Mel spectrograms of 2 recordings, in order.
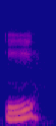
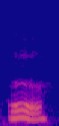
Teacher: E is produced when my tongue is actually right at the front of my mouth, whereas when I say oo, I actually pull my tongue back, and it's now located to the back of my mouth.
